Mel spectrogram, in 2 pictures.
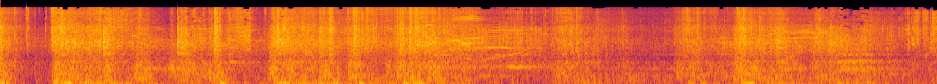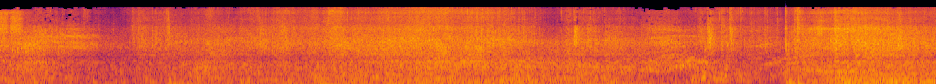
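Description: Weapons fire and slash with sharp, repeated impacts.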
